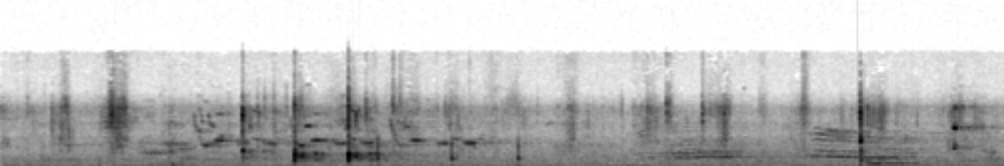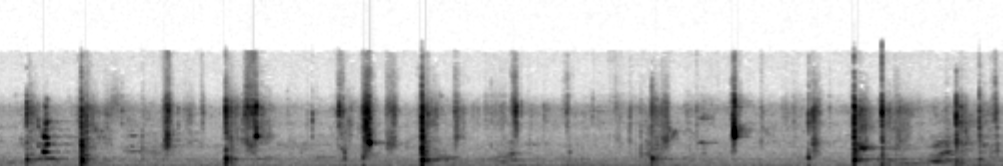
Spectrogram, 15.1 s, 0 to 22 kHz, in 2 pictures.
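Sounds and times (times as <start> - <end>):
tennis ball bouncing on hard court: 1.8 - 3.5, 12.3 - 15.0.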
